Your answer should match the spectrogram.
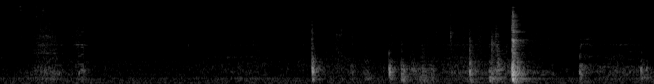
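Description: Handling noise as a white pad is pressed and smoothed over a dog's coat: a soft rustle early on, then a few short crinkles and rustles, the loudest about five seconds in.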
